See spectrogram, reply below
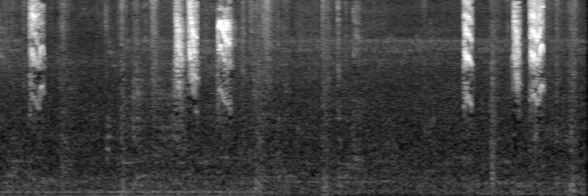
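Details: Female double-collared seedeater giving calls meant to excite males ahead of singing contests; scattered short high chirps in two bursts, a quick double note then a single one, with steady low hiss between.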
